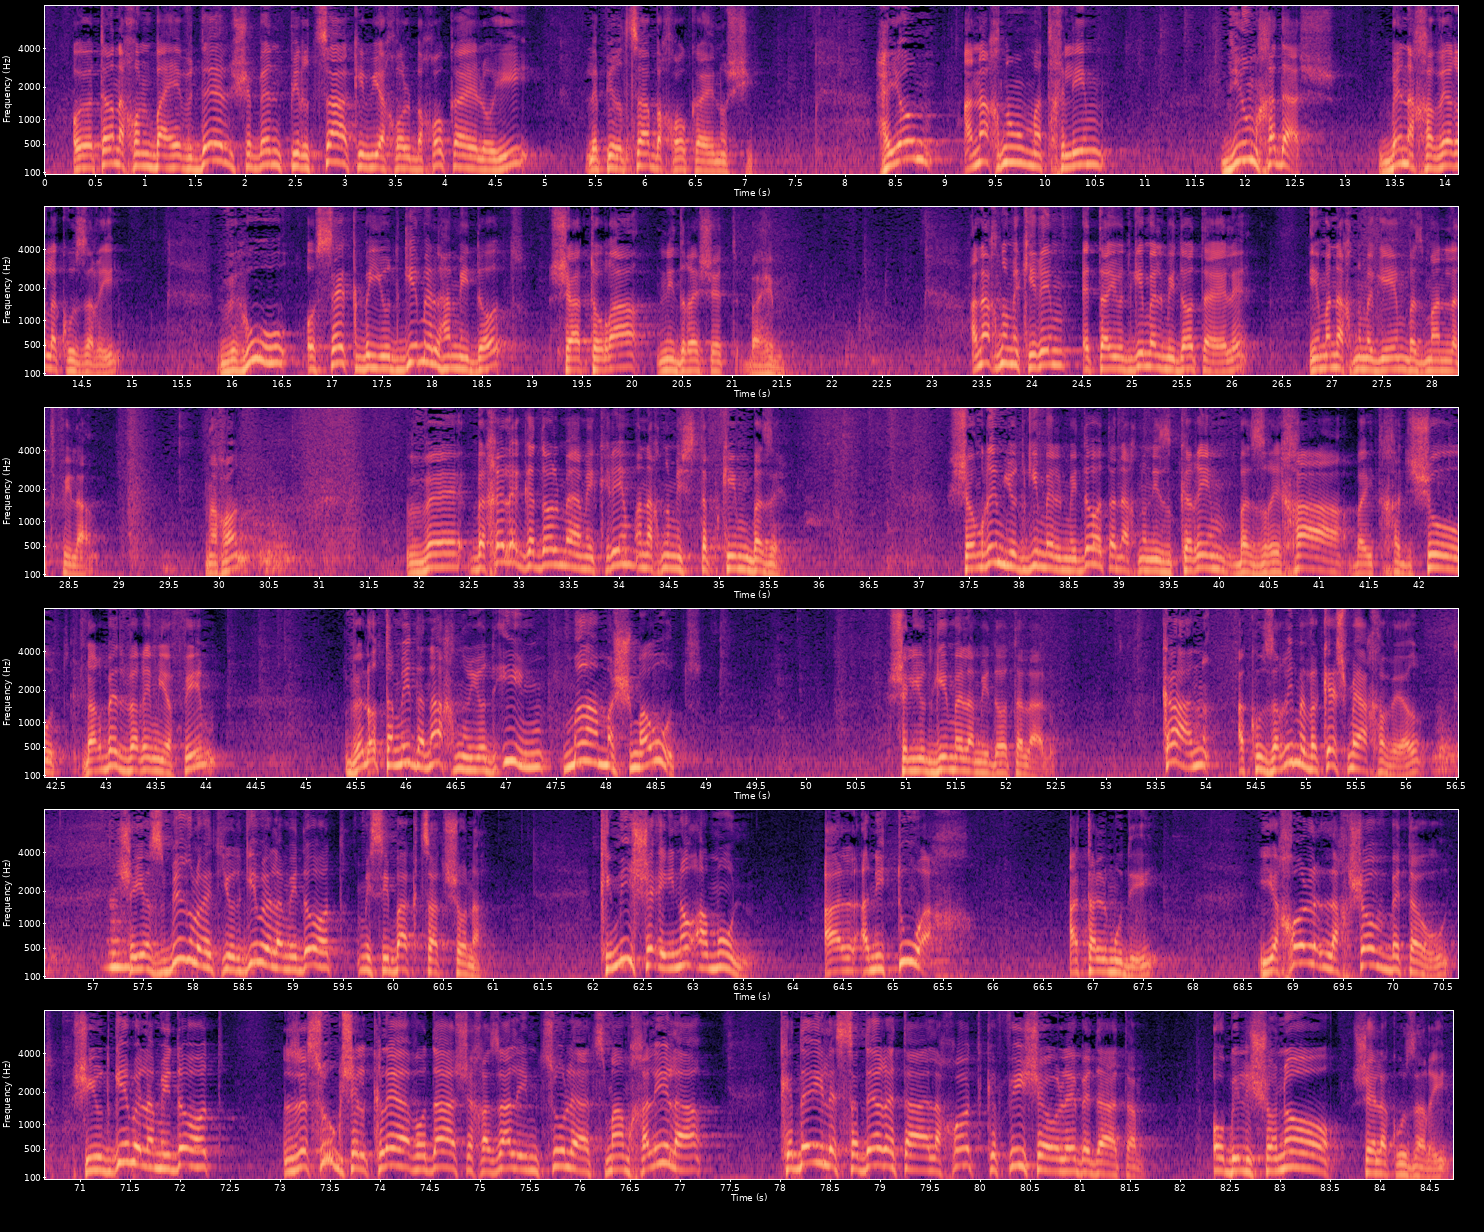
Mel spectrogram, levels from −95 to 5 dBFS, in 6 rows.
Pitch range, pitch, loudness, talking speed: 130-205 Hz, 165 Hz, -17 LUFS, 75 wpm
